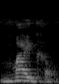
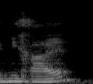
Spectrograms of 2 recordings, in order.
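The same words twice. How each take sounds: First: The stress is on the first syllable. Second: The stress is on the middle syllable. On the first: "in English we say Michael" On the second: "We don't say Michael. Not the middle"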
